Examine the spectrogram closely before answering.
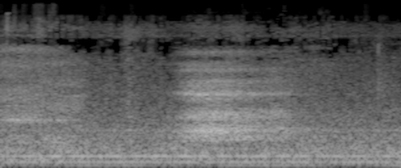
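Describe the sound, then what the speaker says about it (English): A single deep, close breath drawn in and let out, a soft rushing exhale swelling briefly over quiet room noise, with no talking. "Breathe in, breathe out."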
